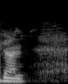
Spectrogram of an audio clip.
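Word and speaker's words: yuan: China का capital Beijing है और इसकी जो करेंसी है वो है जी यू वाई यूए एन इसको प्रोनाउंस करते हैं यन लेकिन याद रखिएगा एक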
